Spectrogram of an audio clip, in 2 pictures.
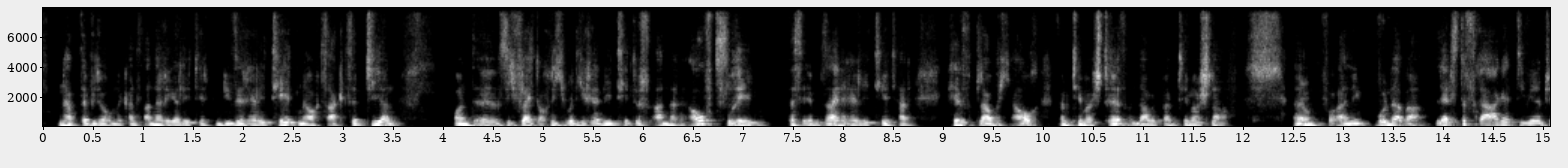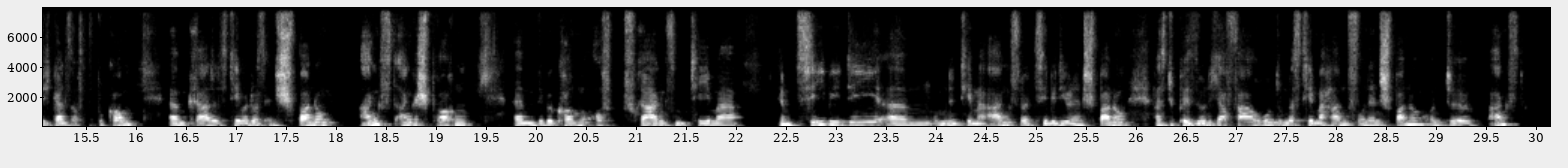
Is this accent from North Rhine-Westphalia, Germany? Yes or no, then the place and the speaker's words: no; near Leipzig, Saxony, Germany; ich komme aus der Nähe von Leipzig, komme aus, aus Deutschland generell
